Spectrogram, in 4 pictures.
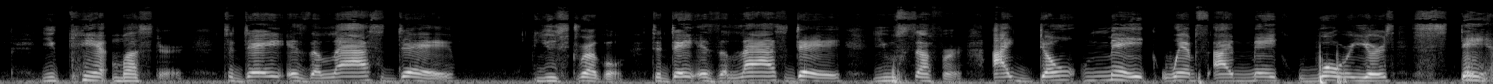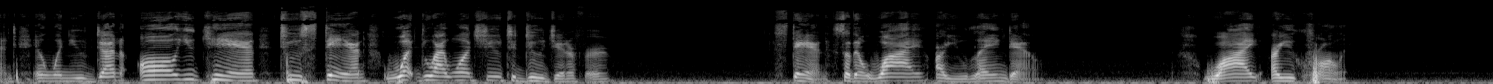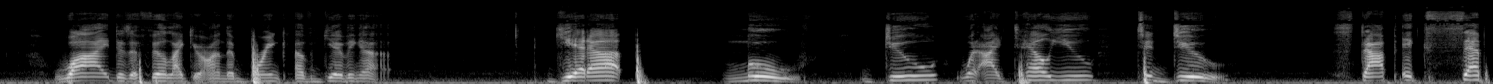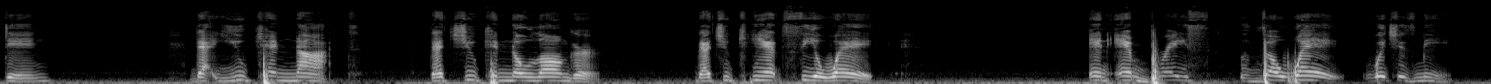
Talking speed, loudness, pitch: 100 wpm, -20 LUFS, 150 Hz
